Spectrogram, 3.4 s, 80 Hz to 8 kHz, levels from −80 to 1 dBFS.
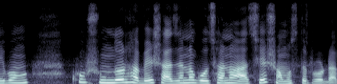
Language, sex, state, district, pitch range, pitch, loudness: Bengali, female, West Bengal, Purulia, 220-260 Hz, 240 Hz, -16 LUFS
